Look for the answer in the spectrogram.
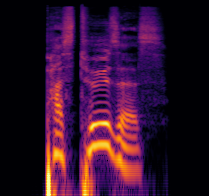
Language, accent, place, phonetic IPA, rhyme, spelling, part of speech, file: German, Germany, Berlin, [pasˈtøːzəs], -øːzəs, pastöses, adjective, De-pastöses.ogg
- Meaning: strong/mixed nominative/accusative neuter singular of pastös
